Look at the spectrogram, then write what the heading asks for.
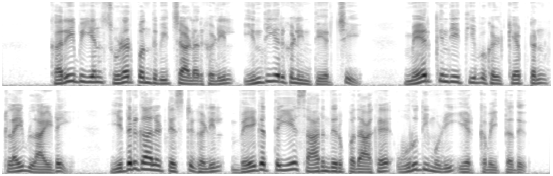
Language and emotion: Tamil, neutral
